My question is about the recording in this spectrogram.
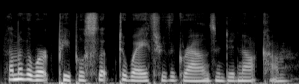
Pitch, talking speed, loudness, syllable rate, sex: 180 Hz, 260 wpm, -18 LUFS, 6.0 syllables/s, female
